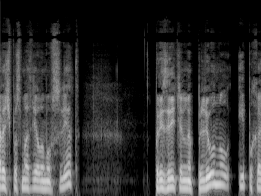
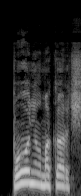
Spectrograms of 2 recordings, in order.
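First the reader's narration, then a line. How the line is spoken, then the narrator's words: Resigned. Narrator (Russian): смирился собеседник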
